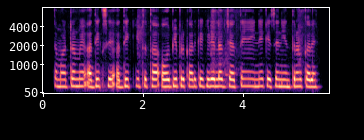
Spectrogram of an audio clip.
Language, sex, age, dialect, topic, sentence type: Hindi, female, 18-24, Awadhi Bundeli, agriculture, question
